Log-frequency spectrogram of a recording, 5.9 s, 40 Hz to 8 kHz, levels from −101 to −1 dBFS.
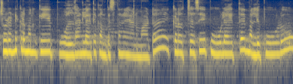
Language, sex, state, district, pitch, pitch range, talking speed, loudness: Telugu, female, Andhra Pradesh, Chittoor, 280 Hz, 265-315 Hz, 135 wpm, -14 LUFS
